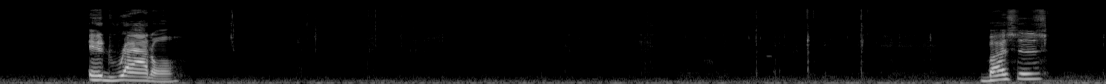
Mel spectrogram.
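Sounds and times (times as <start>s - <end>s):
chewing and biting pastry: 2.0s - 9.8s.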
